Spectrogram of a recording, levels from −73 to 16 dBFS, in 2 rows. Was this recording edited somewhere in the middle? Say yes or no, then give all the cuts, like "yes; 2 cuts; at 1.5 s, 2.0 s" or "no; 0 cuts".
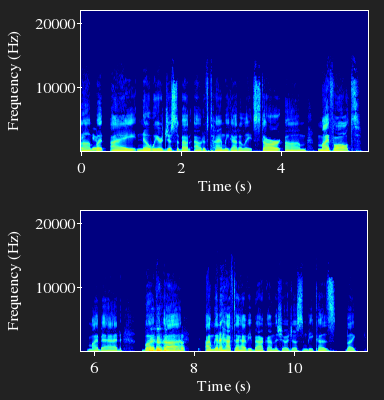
no; 0 cuts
